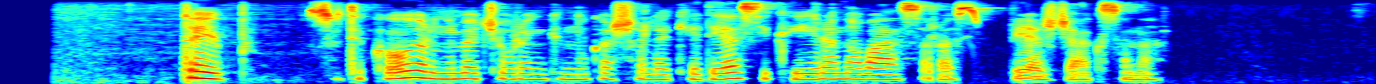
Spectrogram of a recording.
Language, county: Lithuanian, Kaunas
